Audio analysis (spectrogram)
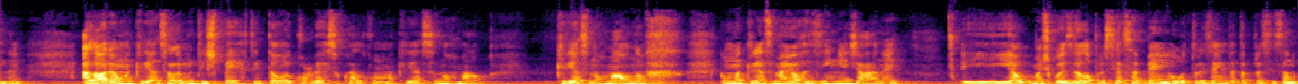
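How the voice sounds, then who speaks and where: A woman's voice: medium pitch, a little hiss or hum. A young woman, chatting casually to viewers as a mother recounting her experience, with frequent "né" asides. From Brazil. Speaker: mother telling her weaning story.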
